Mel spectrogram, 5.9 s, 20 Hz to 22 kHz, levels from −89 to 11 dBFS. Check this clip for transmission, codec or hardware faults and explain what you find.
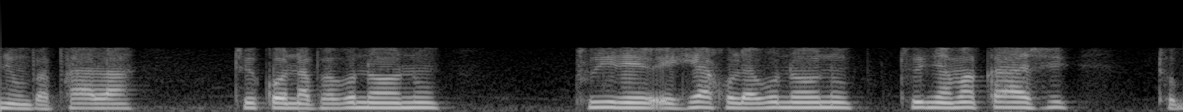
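One codec fault runs through the whole speech clip: the Bluetooth CVSD headset codec. It is present from start to finish. The band stops at about 3.8 kHz, so the speech sounds boxed and telephone-like. CVSD sends a single bit per sample, meaning only up or down, and adapts its step size. The rate fits a 64 kbps stream. Fast, loud high-frequency movement outruns the step and distorts. S sounds turn scratchy. A grainy hiss sits under the speech, and the damage is plainly audible.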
